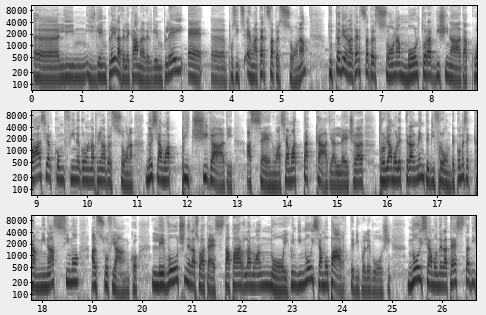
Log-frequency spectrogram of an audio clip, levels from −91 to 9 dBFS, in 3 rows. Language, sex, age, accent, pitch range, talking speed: Italian, male, 30-49, native, 140-180 Hz, 150 wpm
